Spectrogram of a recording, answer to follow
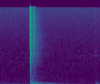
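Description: A single hard keystroke on a computer keyboard about half a second in: the Enter key struck to run a typed command.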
